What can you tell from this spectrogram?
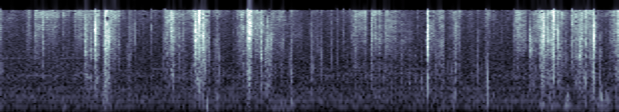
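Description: Paper pages of a teacher's manual being handled and turned, rustling and crackling in a quick, irregular string of crinkles.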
